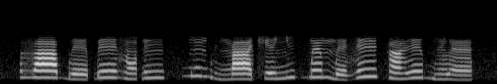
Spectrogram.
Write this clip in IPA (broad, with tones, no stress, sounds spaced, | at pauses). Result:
v aː˦ b eː˨ ɓ eː˦ z ɔ̃˧ ɗ ĩ˦ | b ũ˦ b i˨ ŋ aː˧ t͡ʃ e˧ ɲ i˦ ɡ͡b ɛ̃˦ m e˨ z eː˦ k ã˧ ɣ e˦ b ĩ˧ l ɛ̃˧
